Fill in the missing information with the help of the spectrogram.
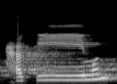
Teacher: کی کو ایک الف کے برابر کھینچنا ہے کیونکہ یا مدہ ہے، یا کے اوپر جزم ہے یا ساکن ہے اور اس سے پہلے زیر ہے، تو اس کاف کو ہم کھینچ کر پڑھیں گے ایک الف کے برابر.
